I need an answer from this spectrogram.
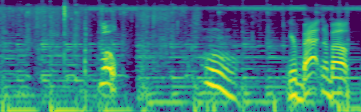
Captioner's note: grunts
